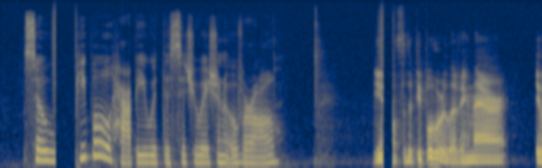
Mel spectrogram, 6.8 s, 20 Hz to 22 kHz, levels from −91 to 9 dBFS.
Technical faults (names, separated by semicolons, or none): wireless microphone squelch dropout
